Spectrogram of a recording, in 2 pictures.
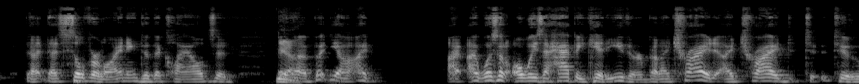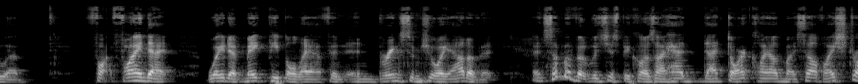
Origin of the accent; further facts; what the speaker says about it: Chester, Pennsylvania, United States; grew up in my hometown of Chester, Pennsylvania.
